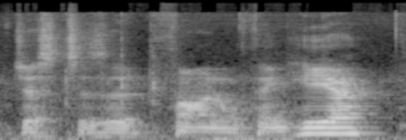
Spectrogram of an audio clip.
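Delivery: usual speaking voice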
